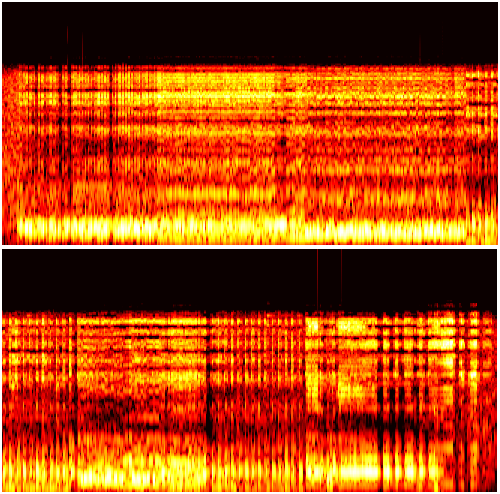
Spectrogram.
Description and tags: speaker sound test
Sound from smal speaker generated by microcontroller
digital, microcontroller, noise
